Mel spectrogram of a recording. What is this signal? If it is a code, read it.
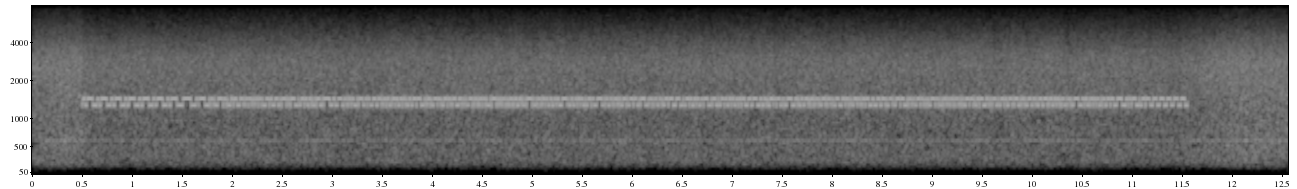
NAVTEX (SITOR-B), 100 baud, 170 Hz shift, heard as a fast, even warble, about 1360 Hz centre, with radio static. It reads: POR TANTO, LA PRETENSION DE ANA NUNCA LLEGO A VERSE CUMPLIDA.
